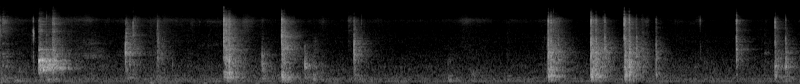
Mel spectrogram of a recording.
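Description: A toy drum set's plastic pads tapped with a drumstick: about ten light, irregular knocks.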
